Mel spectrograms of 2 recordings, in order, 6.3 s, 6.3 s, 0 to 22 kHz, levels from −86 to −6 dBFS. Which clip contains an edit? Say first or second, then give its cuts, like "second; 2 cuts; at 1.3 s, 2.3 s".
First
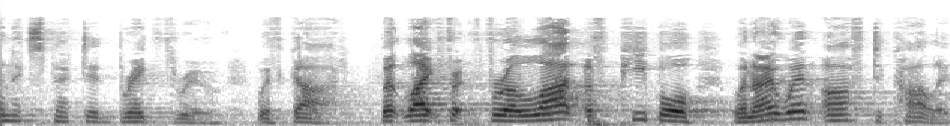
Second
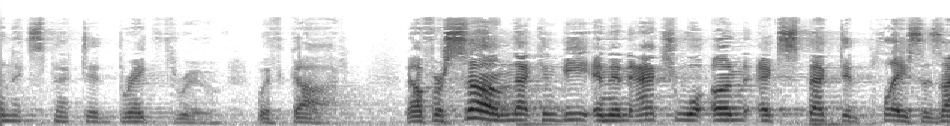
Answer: first; 1 cut; at 2.5 s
